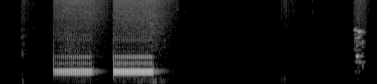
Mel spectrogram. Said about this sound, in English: Let's ring him on the podcast. All right. Ring him. Ring him up. See what he says. Hold the phone up to the... Yeah, I will.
